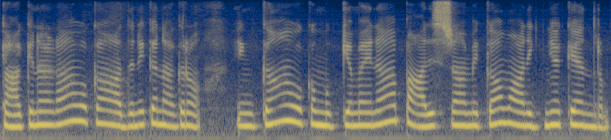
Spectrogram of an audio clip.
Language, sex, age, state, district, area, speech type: Telugu, female, 18-30, Andhra Pradesh, Kakinada, rural, spontaneous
